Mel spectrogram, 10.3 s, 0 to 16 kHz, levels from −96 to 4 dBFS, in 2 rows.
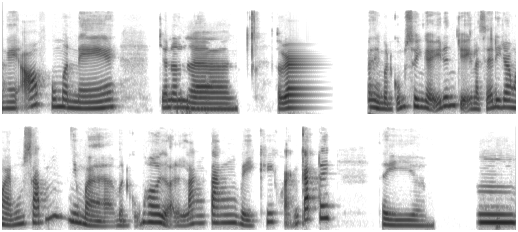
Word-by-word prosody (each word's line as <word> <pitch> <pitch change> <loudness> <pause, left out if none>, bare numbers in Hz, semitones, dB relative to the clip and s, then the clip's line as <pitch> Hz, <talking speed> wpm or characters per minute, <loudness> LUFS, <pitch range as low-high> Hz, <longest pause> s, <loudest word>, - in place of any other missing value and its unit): ngày 205 0 -2
off 285 +4 +2
của 255 - -1
mình 240 -4 +2
nè. 205 +4 +2 0.4
Cho 230 - -3
nên 230 0 +2
là 180 -4 +3 0.5
thật 185 - 0
ra 215 +1 +3 0.6
thì 220 - +4
mình 180 -2 -1
cũng 205 +9 -3
suy 260 -1 +2
nghĩ 230 - +1
đến 280 +2 +2
chuyện 180 - -1
là 180 - -1
sẽ 195 +5 -2
đi 240 - +3
ra 235 - +3
ngoài 200 -6 0
mua 205 +5 -2
sắm, 245 +2 0 0.3
nhưng 275 -4 +1
mà 150 -5 -1
mình 160 - -6
cũng 225 +11 -9
hơi, 270 -1 +4
gọi - - -1
là, - - -7
lăn 240 +1 -8
tăn 255 0 0
vì 170 -4 -3
cái 280 - -2
khoảng 235 - -5
cách 355 0 +6
ấy. 400 0 +3 0.5
Thì, 170 -2 0
ờ, 165 -1 -5 0.5
ừm, 260 -1 +6
220 Hz, 240 wpm, -23 LUFS, 180-255 Hz, 0.6 s, cách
